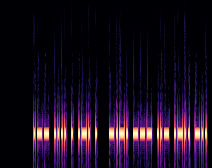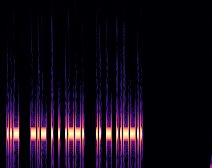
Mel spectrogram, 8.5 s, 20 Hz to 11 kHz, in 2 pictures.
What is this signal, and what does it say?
Morse code, heard as a keyed tone, about 34 wpm, 700 Hz. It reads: WHERE COULD U KEEP IT?
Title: Sentences from Top 300 Words and Abbreviations 35wpm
